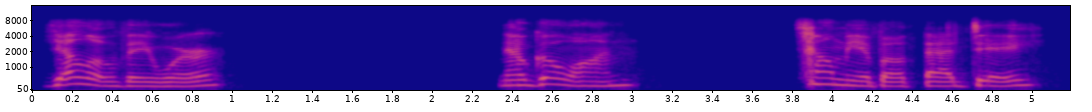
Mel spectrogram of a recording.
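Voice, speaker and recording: A woman's voice: medium pitch, slow, a little mellow, no room sound, natural voice. A woman playing a bedridden, lovesick woman in a radio romance, with breathless, emotional, old-fashioned melodramatic delivery. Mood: eager, nostalgic. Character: bedridden lovesick woman, wistful, eager, longing for lost love.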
